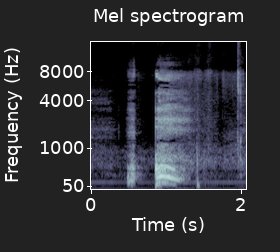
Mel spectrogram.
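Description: A woman clearing her throat once, a short rasp that falls in pitch about a second in, just after a short click.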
